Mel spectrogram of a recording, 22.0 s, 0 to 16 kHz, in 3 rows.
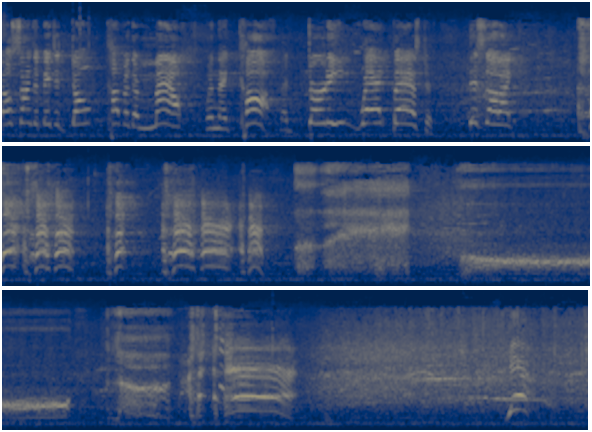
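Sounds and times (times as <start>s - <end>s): man imitating coughing: 7.2s - 12.5s, 16.1s - 18.4s
audience laughter: 18.6s - 20.1s.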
